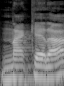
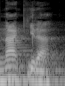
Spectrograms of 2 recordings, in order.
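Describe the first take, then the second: First: It is said in an Urdu accent, with 'ke'. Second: It is said in an Arabic accent, with 'ki'. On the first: The speaker calls it wrong. "এই উচ্চারণগুলো হচ্ছে উর্দুর accent" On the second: The speaker calls it right. "নাকিরা বলতে হবে"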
